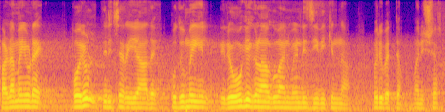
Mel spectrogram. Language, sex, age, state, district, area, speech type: Malayalam, male, 18-30, Kerala, Kottayam, rural, spontaneous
